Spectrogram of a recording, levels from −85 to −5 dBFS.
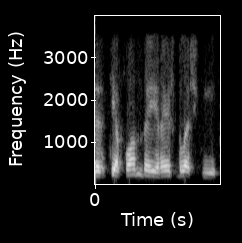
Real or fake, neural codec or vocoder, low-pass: real; none; 3.6 kHz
